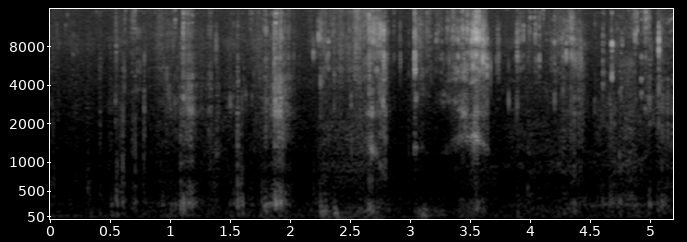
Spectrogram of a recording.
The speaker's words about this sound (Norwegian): jeg skal spise nå. Okay. Alltid litt ekkelt jeg, synes jeg, når det blir så stille og bare spiselyd. Ta den i munnen.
